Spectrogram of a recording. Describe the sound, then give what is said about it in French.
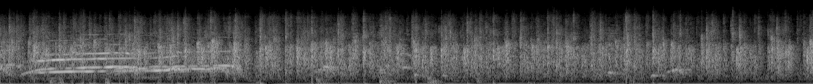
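Sustained audience applause for the performer Boudilicious at a live show fills all eight seconds: a dense, steady patter of many hands clapping at even loudness, with a few brief whistles or cheers rising over it in the first couple of seconds. “On l'applaudit encore, s'il vous plaît.”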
